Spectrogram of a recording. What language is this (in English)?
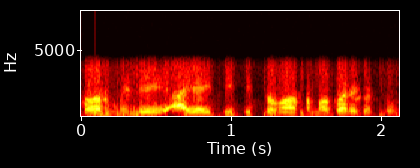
Nepali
